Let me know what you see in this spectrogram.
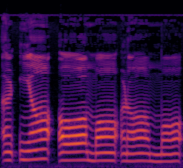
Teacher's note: नासिका में ञ, अ, म, ण, म और अ और अनुस्वार आते हैं। नाक इनका उच्चारण स्थान है।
